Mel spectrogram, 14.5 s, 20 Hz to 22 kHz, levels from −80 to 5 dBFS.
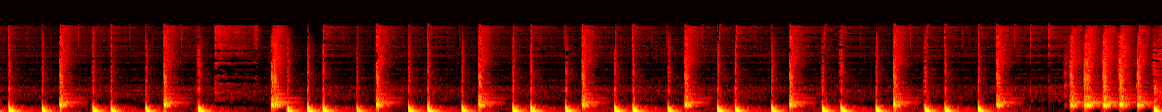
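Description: Throughout, likely AAC compression at a bitrate near 32 kbps removes everything above 10.1 kHz, leaving the music dull, smeared and audibly warbling.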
